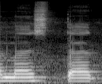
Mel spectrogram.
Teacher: Contoh in uridu illal islah mastat ain dibaca kita dapatkan vokalnya letaknya di tengah-tengah tenggorokan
